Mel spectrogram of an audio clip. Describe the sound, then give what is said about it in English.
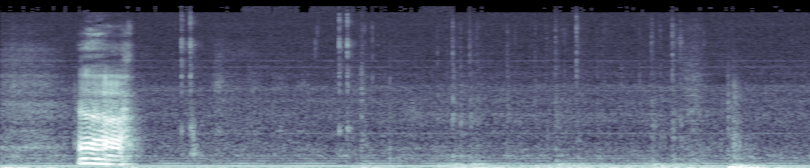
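Typing on a computer keyboard: faint, irregular keystroke clicks scattered over low background noise, with one brief louder burst near the start. “So give me a second. I got to type yours in, and I've got mine in our box, but I got to go back and forth.”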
